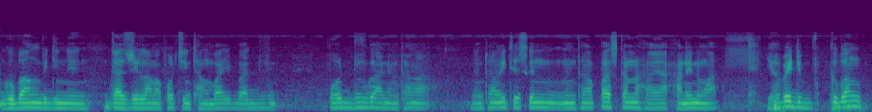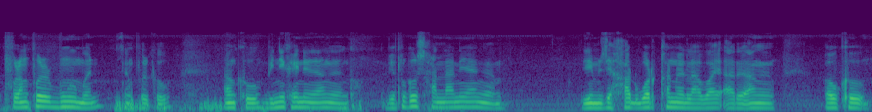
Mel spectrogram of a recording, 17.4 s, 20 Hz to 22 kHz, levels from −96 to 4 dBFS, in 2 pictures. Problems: constant background noise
